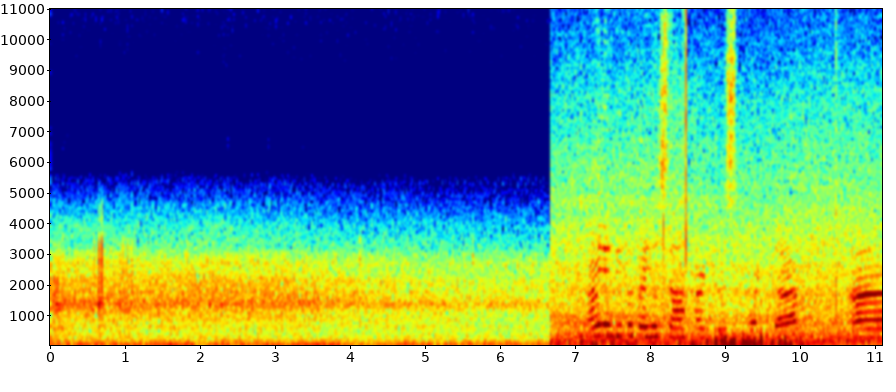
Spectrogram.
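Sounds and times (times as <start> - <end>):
car road and engine rumble: 0.0 - 11.0.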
